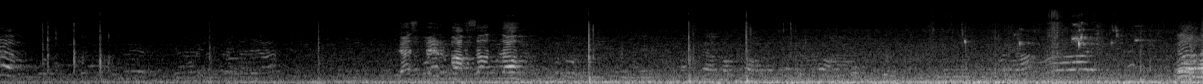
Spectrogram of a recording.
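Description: A basketball bouncing on a hard outdoor court, a scattering of separate knocks, with distant players' voices calling out over a steady low rumble.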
